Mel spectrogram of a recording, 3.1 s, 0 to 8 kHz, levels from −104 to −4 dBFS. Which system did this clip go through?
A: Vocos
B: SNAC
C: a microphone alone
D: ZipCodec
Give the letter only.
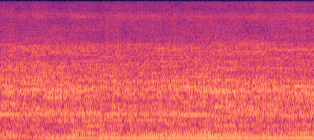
B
